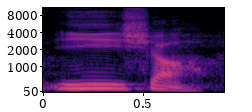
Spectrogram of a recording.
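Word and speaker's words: אשה: 자, 시옷에 아 모음을 붙였어요. 어떤 발음이에요? 이샤 발음이 나죠. 이샤. 그 마지막에 헤이라고 이렇게 사다리처럼 생긴 한 가지가 뭐냐면 그것은 흐 발음이 나는 거예요. 그러니까 이샤 이렇게 되는 거죠.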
